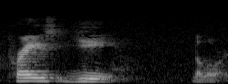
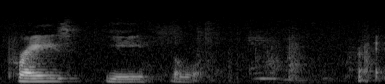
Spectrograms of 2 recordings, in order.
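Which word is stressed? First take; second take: ye; Praise. First: The word ye is given strong stress. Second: The word ye is not given extra stress. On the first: The listeners themselves are called to praise. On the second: It is a general call to praise.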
